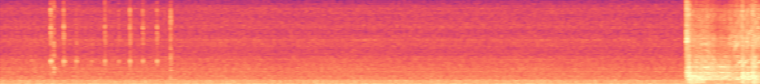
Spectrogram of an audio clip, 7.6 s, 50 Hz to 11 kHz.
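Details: 1984 Toyota Land Cruiser FJ60, rusted, not run in many years, on weak battery/jump box; uneven cranking churn about seven seconds without catching, then a sharp louder burst; cranks but won't start.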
